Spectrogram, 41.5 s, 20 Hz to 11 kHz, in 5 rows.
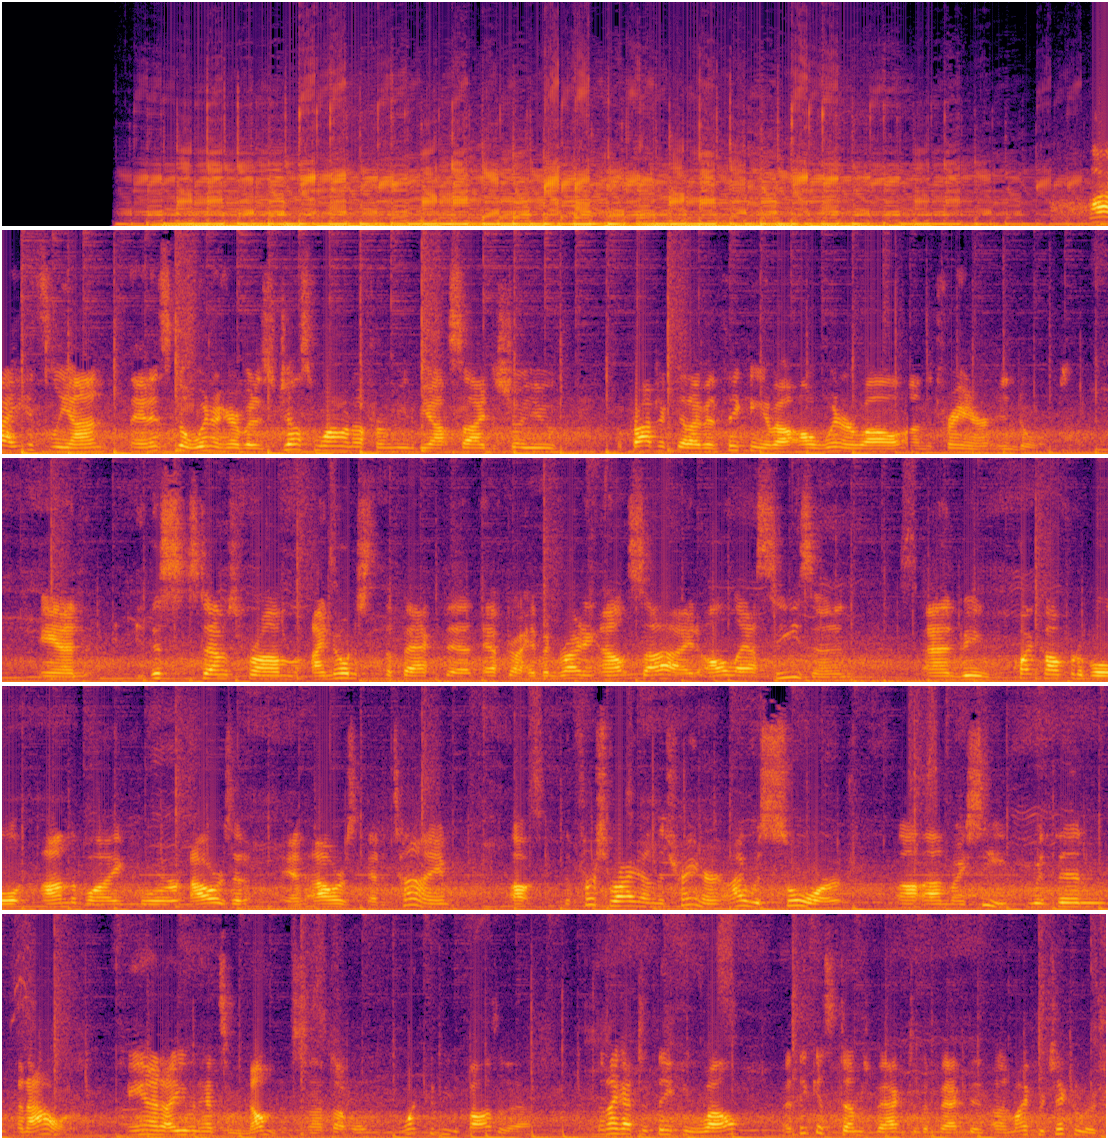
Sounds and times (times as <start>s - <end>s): Music: 0.8s - 41.4s
Speech: 8.2s - 12.4s, 13.0s - 16.2s, 16.9s - 41.4s.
